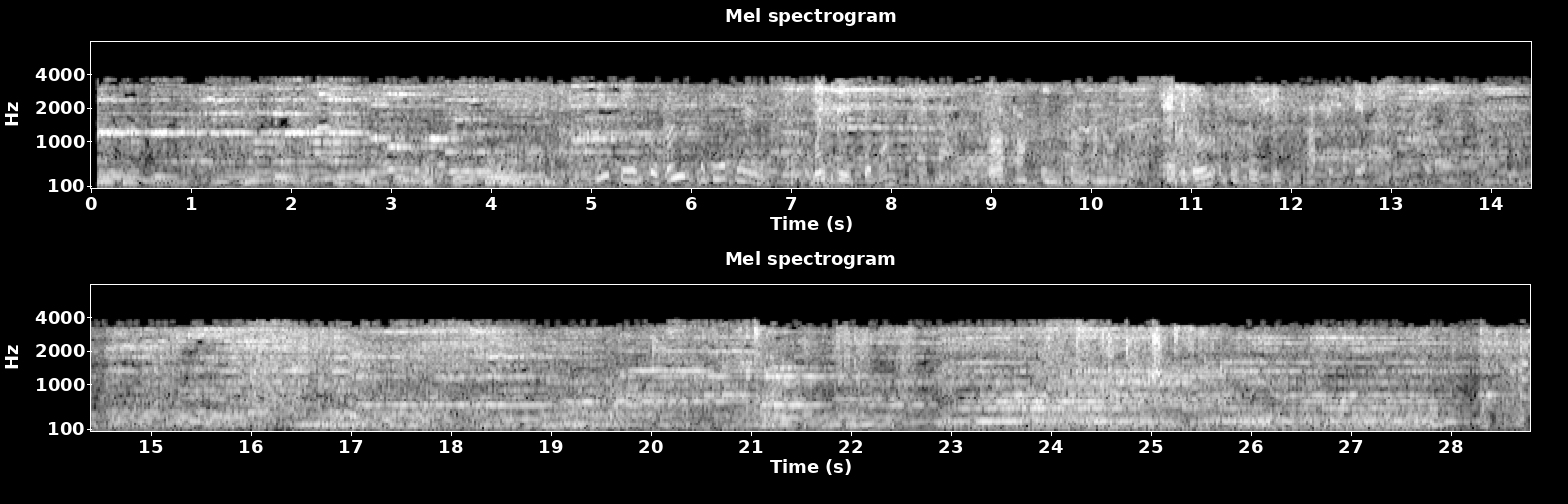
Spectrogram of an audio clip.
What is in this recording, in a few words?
voice of vietnam 9730 kHz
